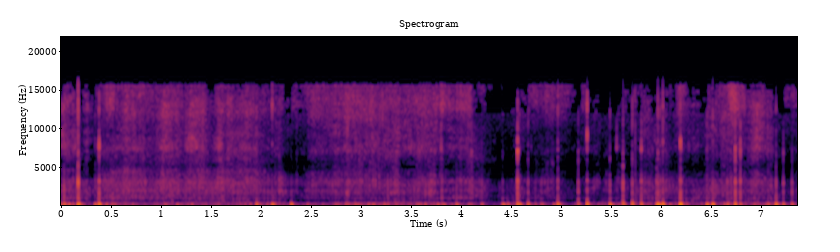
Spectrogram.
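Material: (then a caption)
Plastic. Long fingernails of both hands tap and scratch a flat blue plastic bubble wrap padded envelope with air-filled bubbles. The result is a quiet, steady run of soft, dull, low taps with brief scratchy rustling between them; each tap dies away almost at once. The tapping grows denser and a little louder in the second half.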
